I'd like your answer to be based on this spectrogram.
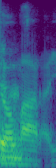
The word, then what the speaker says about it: Domata: It's Domata Pecco, right? Is that that's the way he pronounces it? Domata, yeah.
